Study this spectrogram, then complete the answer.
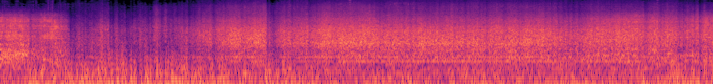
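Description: A jet airliner's engines roar loudly as it takes off.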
